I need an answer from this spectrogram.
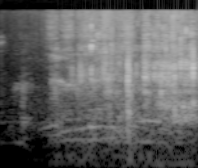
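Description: Water is poured as tea is made in a mining town in Niger: a trickling liquid rush that builds after a quiet start, then runs steadily with small splashes.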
